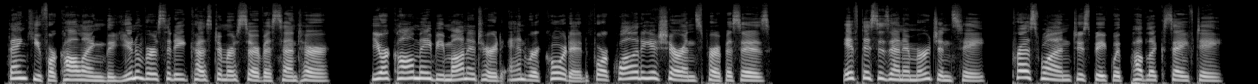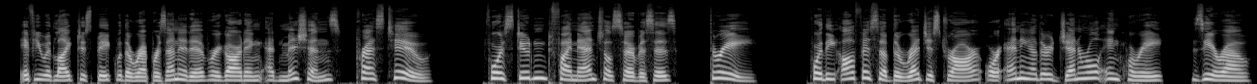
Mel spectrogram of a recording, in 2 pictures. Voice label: us english ivr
